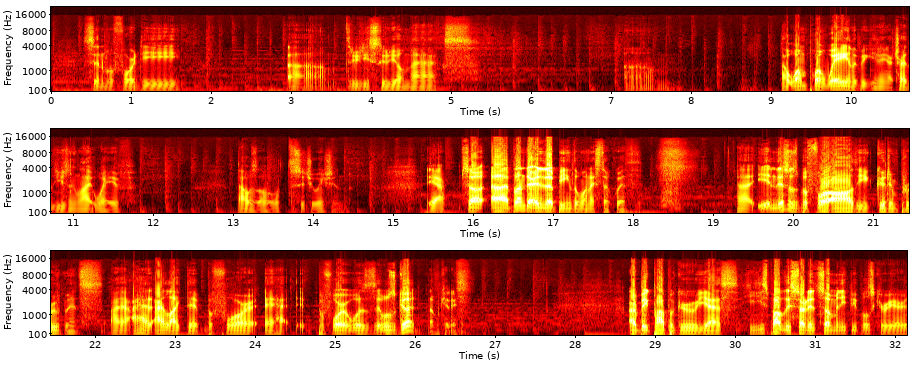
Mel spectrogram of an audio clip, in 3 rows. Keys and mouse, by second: 17.6-32.1 drag.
